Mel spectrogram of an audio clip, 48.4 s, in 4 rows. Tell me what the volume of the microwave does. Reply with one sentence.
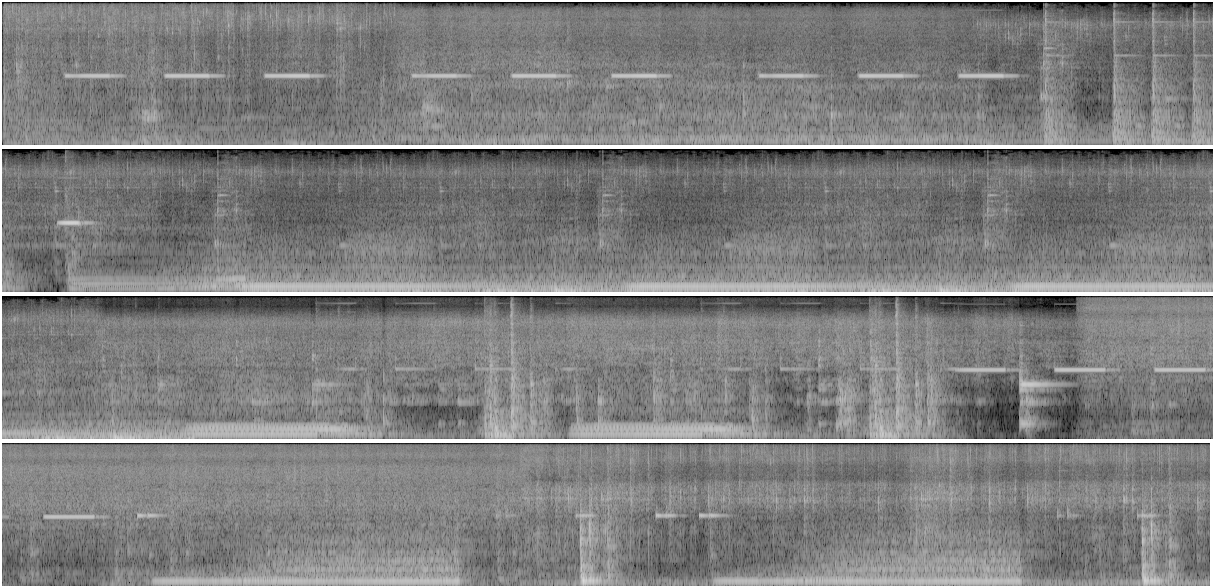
The volume of the microwave stays about the same.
